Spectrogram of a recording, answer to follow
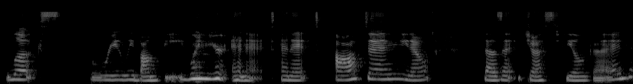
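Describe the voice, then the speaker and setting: A woman speaking as an interview guest, reflective and earnest, pausing often as she thinks aloud. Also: mid-range voice, fairly bright tone. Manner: earnest, thoughtful, many "um" and "like" pauses.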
